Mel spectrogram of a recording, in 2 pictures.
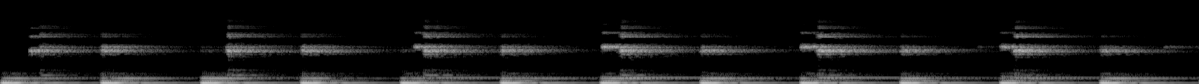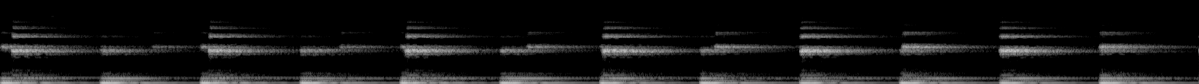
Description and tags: Slowly pulsating thuds are accompanied by an arhythmic metallic squeaking. Simulation of a slight defective machine without any background noise. A loop made with synthesizer.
